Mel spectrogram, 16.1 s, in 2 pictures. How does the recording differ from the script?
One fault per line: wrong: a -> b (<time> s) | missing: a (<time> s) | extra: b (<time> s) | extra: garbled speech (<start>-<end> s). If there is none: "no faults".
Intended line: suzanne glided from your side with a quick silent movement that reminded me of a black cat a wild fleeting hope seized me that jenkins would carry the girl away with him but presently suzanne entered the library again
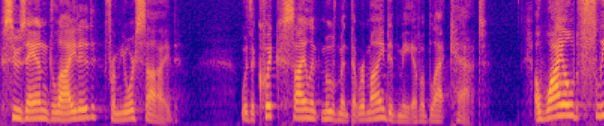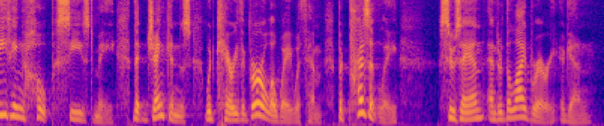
no faults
